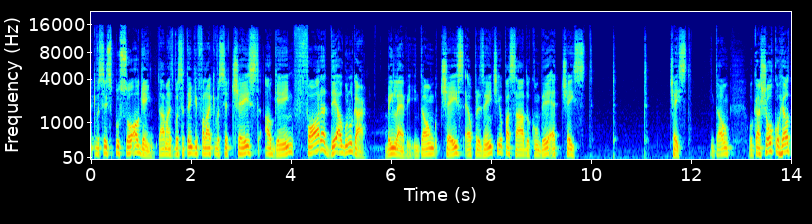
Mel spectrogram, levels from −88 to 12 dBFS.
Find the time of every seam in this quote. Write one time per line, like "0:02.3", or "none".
0:05.9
